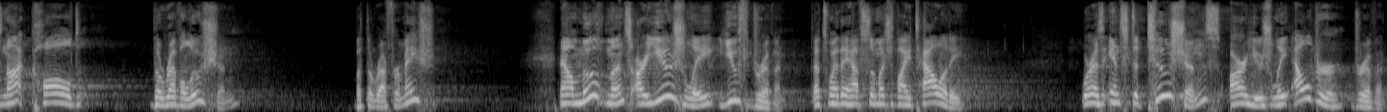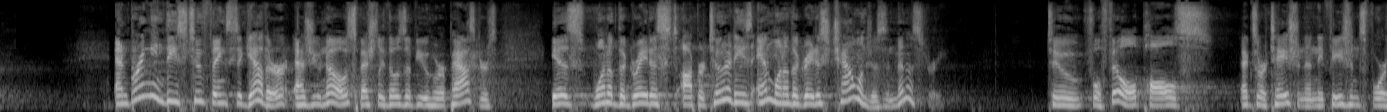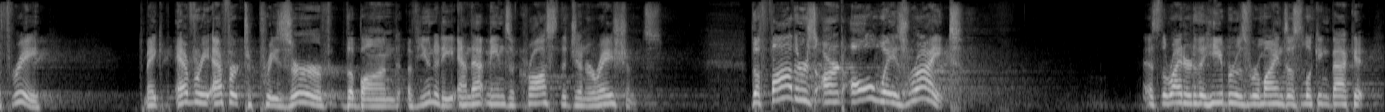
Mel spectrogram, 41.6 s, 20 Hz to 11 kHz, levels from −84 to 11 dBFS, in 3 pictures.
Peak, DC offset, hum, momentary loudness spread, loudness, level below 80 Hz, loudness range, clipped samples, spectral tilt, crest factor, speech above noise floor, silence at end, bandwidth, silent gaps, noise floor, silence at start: -2 dBFS; under 0.1%; none; 8 LU; -20 LUFS; -56 dBFS; 4 LU; under 0.1%; -4 dB/octave; 18 dB; 47 dB; 0.1 s; 11 kHz; none; -66 dBFS; 0 s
